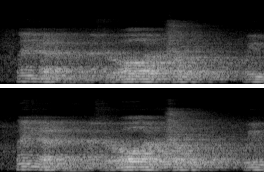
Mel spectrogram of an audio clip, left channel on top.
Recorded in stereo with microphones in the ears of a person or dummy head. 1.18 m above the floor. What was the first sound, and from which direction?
A man speaking, 60° right (ahead or behind).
